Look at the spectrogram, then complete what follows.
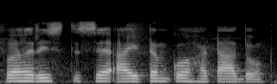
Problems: constant background noise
